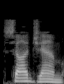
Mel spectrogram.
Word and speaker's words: Siam: By outsiders prior to 1949, it was usually known by the exonym Siam Thai, Siam Rtgs, Siam, pronounced Sajem, also spelled Seam, Siam, or Siama.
